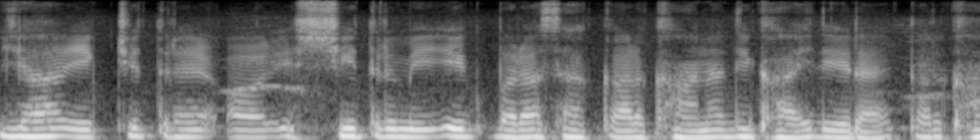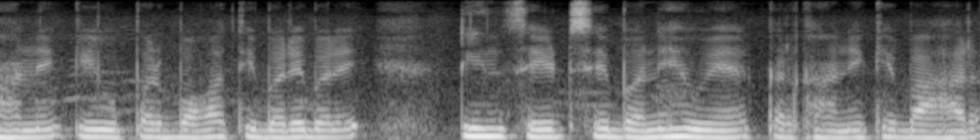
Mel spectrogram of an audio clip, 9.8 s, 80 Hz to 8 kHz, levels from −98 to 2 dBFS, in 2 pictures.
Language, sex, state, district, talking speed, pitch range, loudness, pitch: Hindi, male, Uttar Pradesh, Muzaffarnagar, 185 wpm, 145-160 Hz, -15 LUFS, 150 Hz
